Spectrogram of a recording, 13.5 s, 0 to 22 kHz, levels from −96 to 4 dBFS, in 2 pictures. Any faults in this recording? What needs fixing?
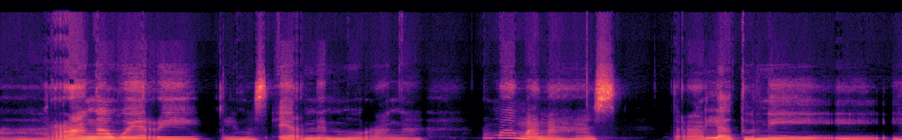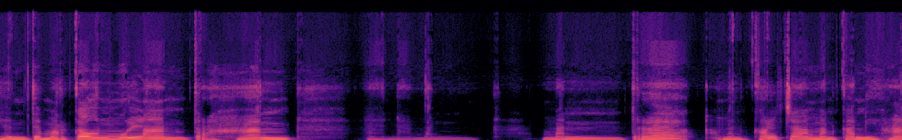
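Nothing in this speech recording needs fixing, as no technical faults can be heard anywhere in it. No change to the recording or playback chain is called for.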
